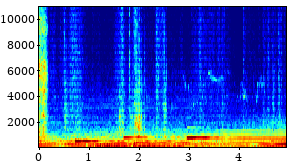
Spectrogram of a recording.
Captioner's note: Lillian sniffling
